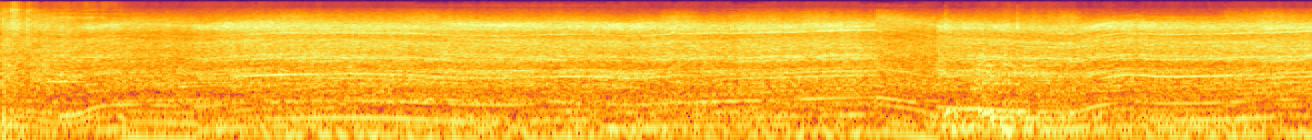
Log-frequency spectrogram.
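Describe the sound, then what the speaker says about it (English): A buzzy, synthetic-sounding video game buggy engine hums and revs continuously, its pitch rising and dipping a few times, steady and fairly quiet throughout. "the engine sounds in this game are not the most realistic"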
